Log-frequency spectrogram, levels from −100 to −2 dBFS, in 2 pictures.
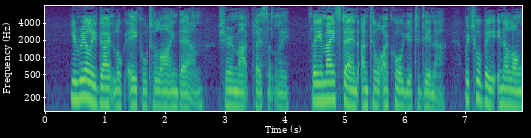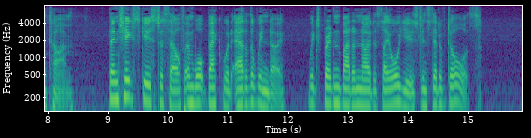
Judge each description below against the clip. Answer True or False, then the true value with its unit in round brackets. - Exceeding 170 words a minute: True (180 wpm)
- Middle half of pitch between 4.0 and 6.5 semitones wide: False (3.3 semitones)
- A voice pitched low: False (145 Hz)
